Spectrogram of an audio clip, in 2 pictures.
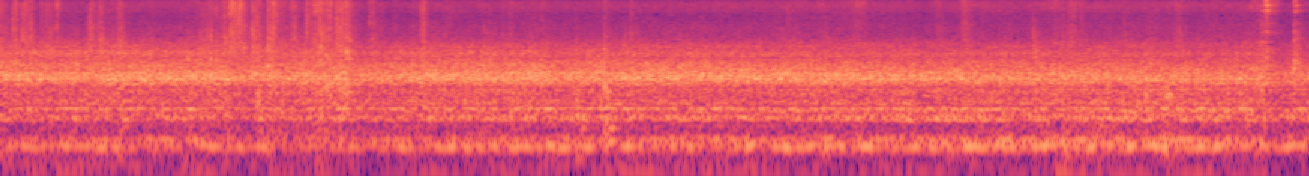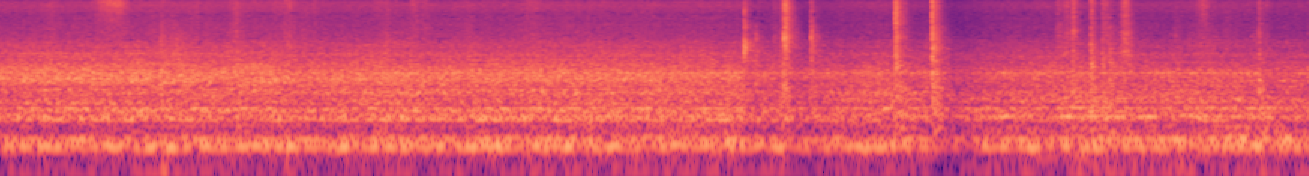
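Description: Electric kettle heating water toward the boil: a steady rushing noise over a low hum. Plastic bag rustling and a few clicks and knocks, most of them about three-quarters of the way through.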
